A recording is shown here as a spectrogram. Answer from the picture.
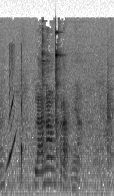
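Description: A metal teaspoon scrapes briefly, then clinks once sharply against a bowl about half a second in, as ground flaxseed is added to baby food.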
